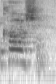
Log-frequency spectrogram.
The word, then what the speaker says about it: Kausion: do you say it my name caution like okay the sign like warning beware that's what I thought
